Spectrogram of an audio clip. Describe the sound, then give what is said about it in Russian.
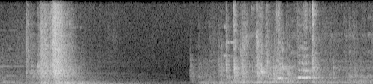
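Elevator doors slide open with a loud rushing swish, then after a short lull a longer stretch of rattling, scraping mechanical movement follows. “После небольшой паузы двери раздвинулись”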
